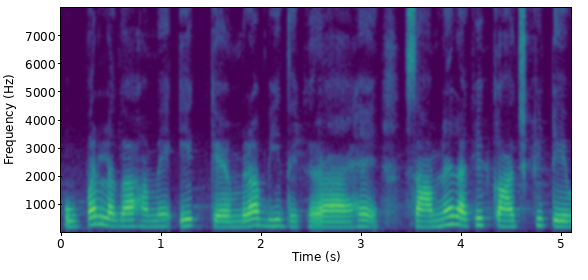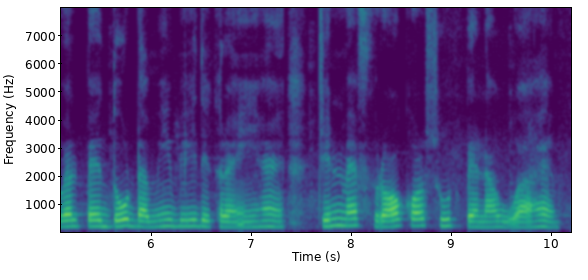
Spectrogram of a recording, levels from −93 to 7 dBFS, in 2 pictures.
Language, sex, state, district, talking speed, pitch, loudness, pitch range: Hindi, female, Andhra Pradesh, Chittoor, 165 wpm, 215 Hz, -21 LUFS, 205-235 Hz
